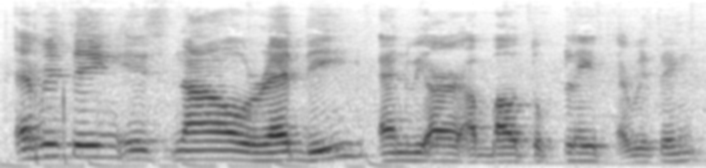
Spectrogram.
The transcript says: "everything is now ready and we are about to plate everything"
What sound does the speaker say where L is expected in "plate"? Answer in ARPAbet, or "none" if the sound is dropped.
L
